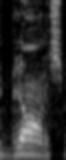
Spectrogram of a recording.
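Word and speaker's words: blanche: بس عاوز أقول بيضاني المؤنث أقول بلونش، بنزود أش أو، بلونش.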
